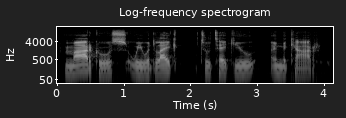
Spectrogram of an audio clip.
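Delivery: put-on French-sounding accent. Retelling being offered a ride back to the hotel, doing a Fernando Alonso accent impression. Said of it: "They sound more French than Spanish".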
